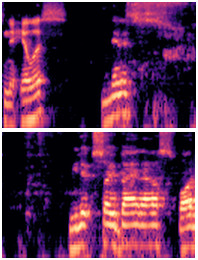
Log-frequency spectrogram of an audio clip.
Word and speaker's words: Nihilus: Apparently, I mispronounced Nihilus. Nihilus.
